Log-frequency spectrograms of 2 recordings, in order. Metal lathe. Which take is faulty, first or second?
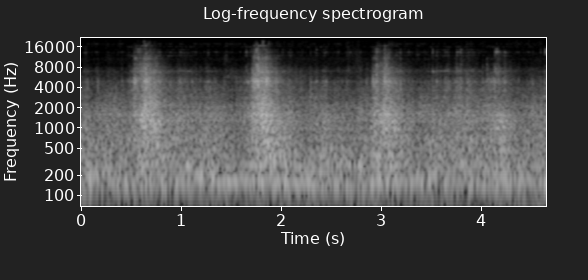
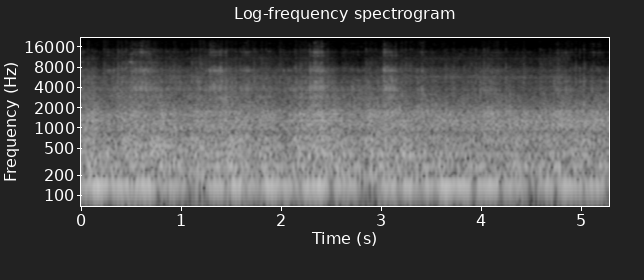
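first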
